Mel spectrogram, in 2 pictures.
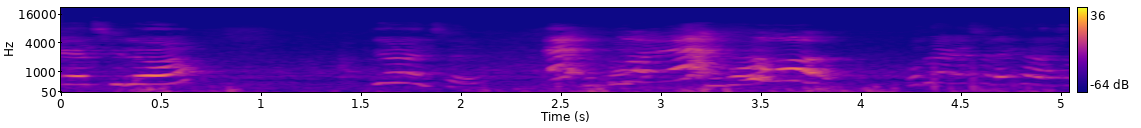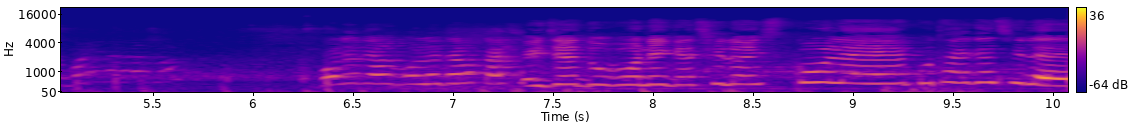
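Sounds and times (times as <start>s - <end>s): small children talking: 1.6s - 5.7s.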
